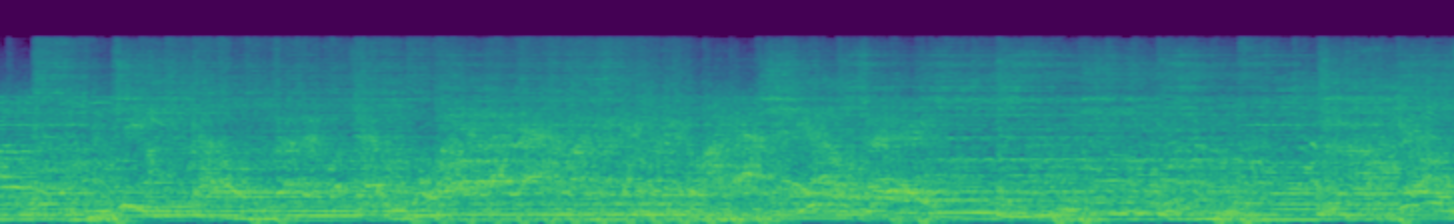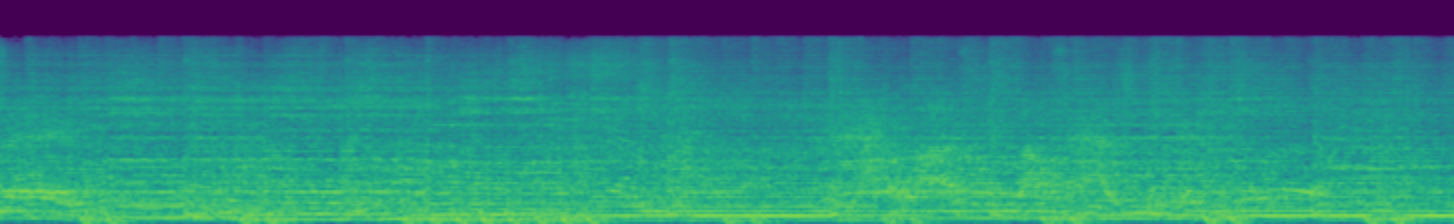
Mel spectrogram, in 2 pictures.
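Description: Live rock band playing: a male singer sings over electric bass, guitar, keyboards and drums at a steady loud level, heard through the room from among the audience.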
